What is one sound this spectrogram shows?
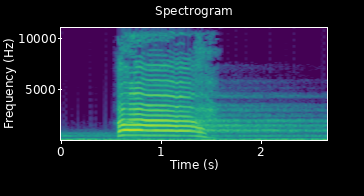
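A monstrous creature lets out a loud, falling scream.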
